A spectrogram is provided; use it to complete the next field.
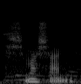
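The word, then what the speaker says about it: শ্মশান: But smashan, but in Bengali, if there's two characters like that next to each other, like two consonants next to each other like that, then lots of times it's not pronounced the ma.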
